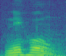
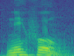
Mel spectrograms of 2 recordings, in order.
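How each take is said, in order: Both takes have the same delivery.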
